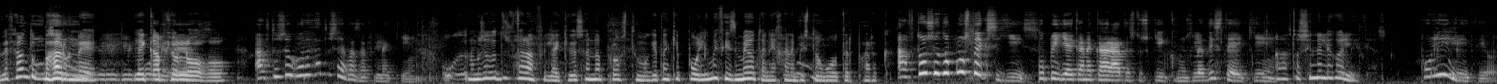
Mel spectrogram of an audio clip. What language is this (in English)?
Greek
